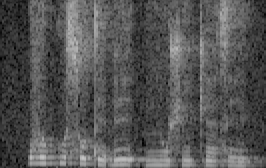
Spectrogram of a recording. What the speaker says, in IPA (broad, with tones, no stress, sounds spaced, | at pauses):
v ə˦ kʷ ə˦ s o˧ t e˨ ɗ e˦˨ | ɲ u˨ ʃ ĩ˨ t͡ʃ ɛ̃˨ s e˨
